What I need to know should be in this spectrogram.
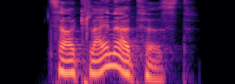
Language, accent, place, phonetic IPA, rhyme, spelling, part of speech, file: German, Germany, Berlin, [t͡sɛɐ̯ˈklaɪ̯nɐtəst], -aɪ̯nɐtəst, zerkleinertest, verb, De-zerkleinertest.ogg
- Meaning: inflection of zerkleinern: 1. second-person singular preterite 2. second-person singular subjunctive II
